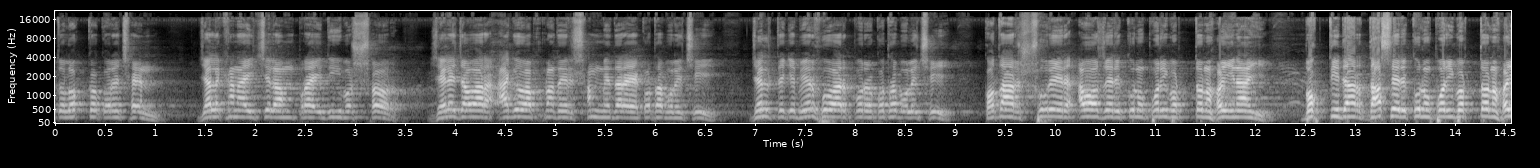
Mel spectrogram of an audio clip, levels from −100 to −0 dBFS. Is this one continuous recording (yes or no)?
yes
